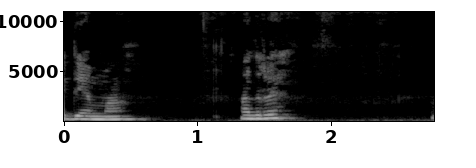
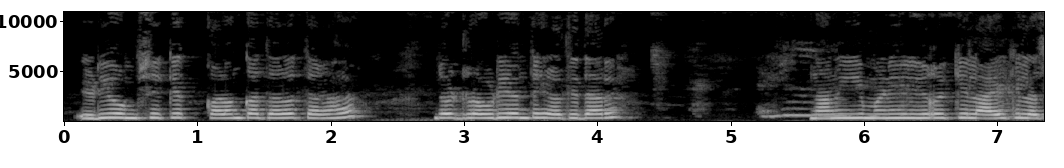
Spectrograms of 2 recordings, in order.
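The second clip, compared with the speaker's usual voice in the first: anguished outburst; 3 semitones higher, 5 dB louder than usual. Acted. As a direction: pour out the hurt loudly. Daughter's anguished outburst about father.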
